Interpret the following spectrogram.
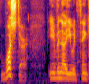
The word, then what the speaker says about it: Worcester: turnout Worchester or warchest or whatever that's how it's spelled wor CH e st ER you would think it's Worchester but it's pronounced Worcester even though you would think it would be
